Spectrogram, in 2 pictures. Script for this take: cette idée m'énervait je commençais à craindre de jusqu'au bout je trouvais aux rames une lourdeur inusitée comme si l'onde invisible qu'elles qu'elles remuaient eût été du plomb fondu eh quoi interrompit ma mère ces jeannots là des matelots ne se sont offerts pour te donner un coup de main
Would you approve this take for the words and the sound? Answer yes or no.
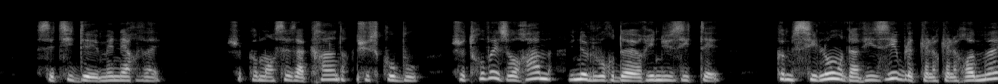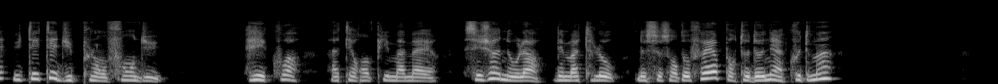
yes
